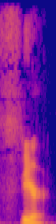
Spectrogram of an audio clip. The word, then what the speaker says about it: Cyr: could go either way my middle name is sear and it's spelled cyr yeah so tim president of the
